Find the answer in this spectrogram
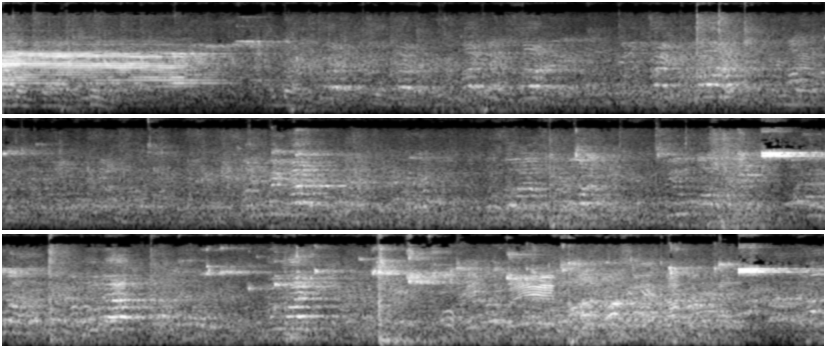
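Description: A gym scoreboard horn sounds steadily for about two seconds at the start. Then a basketball is dribbled on the hardwood court amid crowd voices in a large echoing gym, with a couple of short high-pitched tones later on.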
